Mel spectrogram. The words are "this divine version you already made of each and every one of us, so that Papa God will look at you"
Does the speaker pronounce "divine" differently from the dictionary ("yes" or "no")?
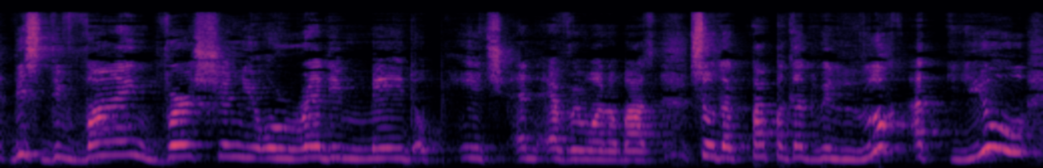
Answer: no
